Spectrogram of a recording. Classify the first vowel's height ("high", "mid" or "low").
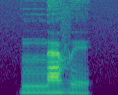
low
